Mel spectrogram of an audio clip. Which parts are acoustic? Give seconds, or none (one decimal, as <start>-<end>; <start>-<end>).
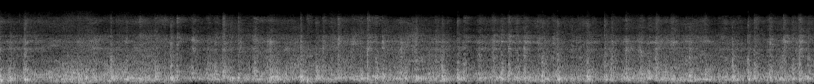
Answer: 0.0-0.4; 4.4-6.0; 7.2-8.1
